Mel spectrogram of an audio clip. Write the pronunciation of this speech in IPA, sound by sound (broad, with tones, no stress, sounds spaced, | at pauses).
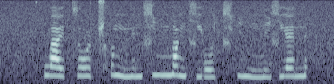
kʰ w a˥˩ ɪ̯ t͡s o˥ ʊ̯ ʈ͡ʂʰ ɤ˥˩ ŋ n̪ y˧˥ n ɕ i˥ ŋ n̪ ɑ˥˩ ŋ ɕ j o˧˥ ʊ̯ t͡ɕʰ i˥˩ ŋ n̪ i˨˩ ɕ j ɛ˥ n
